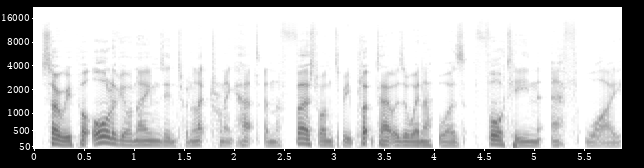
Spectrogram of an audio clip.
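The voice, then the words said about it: Voice not its usual self. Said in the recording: “my voice isn't quite what it normally is this week, I have been nursing an unbelievably difficult cough”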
